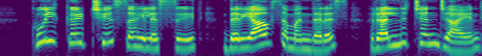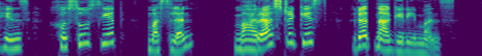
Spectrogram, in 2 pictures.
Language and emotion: Kashmiri, neutral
